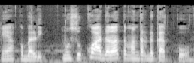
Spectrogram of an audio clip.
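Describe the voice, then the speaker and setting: Music plays in the background as a woman speaks at medium pitch with ordinary pitch variation. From Medan, North Sumatra, Indonesia. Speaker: podcaster. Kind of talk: personal storytelling monologue. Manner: rambling, filler-heavy casual speech.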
